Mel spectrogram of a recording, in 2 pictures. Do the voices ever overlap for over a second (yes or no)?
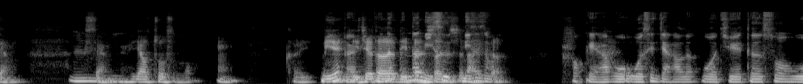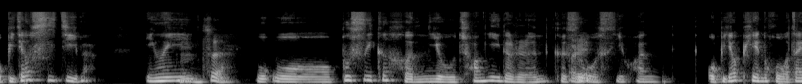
yes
